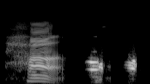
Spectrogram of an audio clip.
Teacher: ہا گلے کے درمیان سے نکلتا ہے جہاں پہ ہڈی ہوتی ہے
